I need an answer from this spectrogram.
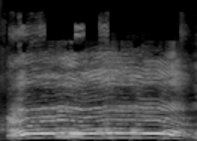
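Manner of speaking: very high, very loud shriek; piercing battle shriek; shrieking war cry. Retold or imitated. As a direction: scream like charging into a fight. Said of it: "and I was like".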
